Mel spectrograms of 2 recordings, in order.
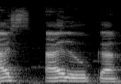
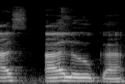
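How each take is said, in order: No difference in how they are said.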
